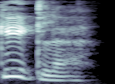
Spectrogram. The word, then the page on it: giggler: British English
